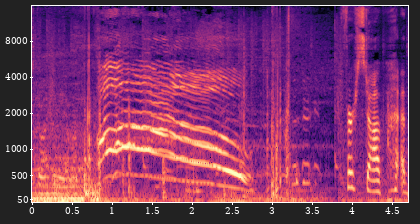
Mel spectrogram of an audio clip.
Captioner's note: women yelling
